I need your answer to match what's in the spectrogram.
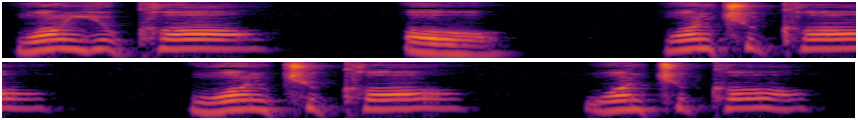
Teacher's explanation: el you tiene el privilegio de hacer sonar la T final de won't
